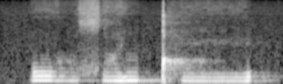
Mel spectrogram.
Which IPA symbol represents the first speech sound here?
ðˤ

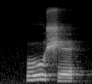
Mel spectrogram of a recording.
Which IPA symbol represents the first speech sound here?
u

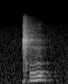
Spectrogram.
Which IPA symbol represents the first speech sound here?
ǁ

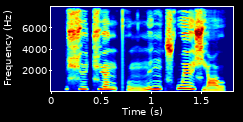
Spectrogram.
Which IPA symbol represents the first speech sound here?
ɕ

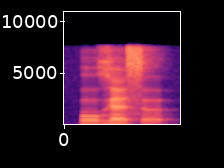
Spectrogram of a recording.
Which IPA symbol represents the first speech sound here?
o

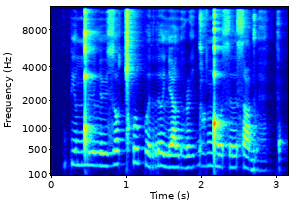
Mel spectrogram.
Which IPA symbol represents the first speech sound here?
pʲ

